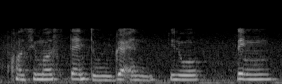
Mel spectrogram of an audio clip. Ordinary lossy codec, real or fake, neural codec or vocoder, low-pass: none; fake; codec, 16 kHz, 8 kbps, FunCodec, trained on Chinese and English, 25 frames a second; 5.4 kHz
